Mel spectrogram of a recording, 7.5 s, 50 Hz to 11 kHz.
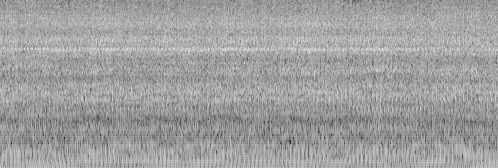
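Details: Sailboat diesel inboard conversion (version 3.0) with new belt drive, much quieter with less vibration: even low diesel chug, steady rhythm, no knocks or rattles; normal smooth idle.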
